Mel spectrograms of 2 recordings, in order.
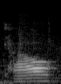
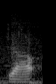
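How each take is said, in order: First: The name begins with a K sound. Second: The name begins with a G sound. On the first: This is an Americanized way of saying the name. "if you want to do like American-ish uh, pronunciation" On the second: This is the original way of saying the name. "the correct way to say is gal, uh, uh, gal with a G"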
